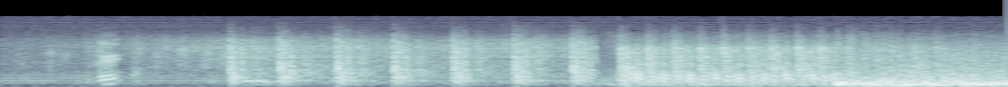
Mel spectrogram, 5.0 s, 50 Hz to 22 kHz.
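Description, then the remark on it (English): A rapid series of sharp gunshots cracks out in a steady rhythm, then gives way to a dense, continuous roar of heavy machine-gun fire and rumbling battle noise of the 1948 war between Israel and the Arabs. “But the Arabs claimed the same land, and within hours, the infant state of Israel was at war.”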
